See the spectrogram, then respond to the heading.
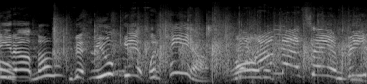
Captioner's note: audience applauding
